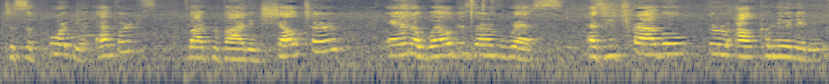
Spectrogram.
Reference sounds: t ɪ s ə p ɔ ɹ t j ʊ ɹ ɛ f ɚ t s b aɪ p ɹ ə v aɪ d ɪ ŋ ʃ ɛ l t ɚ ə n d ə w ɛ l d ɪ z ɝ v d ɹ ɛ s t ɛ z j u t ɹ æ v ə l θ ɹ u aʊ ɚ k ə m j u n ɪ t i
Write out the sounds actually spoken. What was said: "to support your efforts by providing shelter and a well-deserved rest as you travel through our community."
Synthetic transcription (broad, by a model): t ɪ s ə p ɔ ɹ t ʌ ɹ ɛ f ɚ t s b aɪ p ɹ ə v aɪ d ɪ ŋ ʃ ɛ l t ɚ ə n ə w ɛ l d ɪ z ɝ v d ɹ ɛ s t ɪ z j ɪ t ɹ æ v l θ ɹ u aʊ ɚ k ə m j u n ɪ t i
